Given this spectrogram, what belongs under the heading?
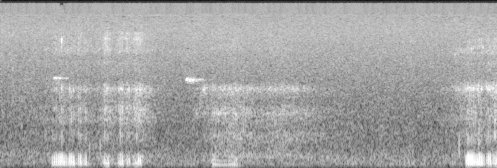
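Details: Little brother sleeping and snoring, not waking despite attempts to wake him: three rough, low, rattling snore bursts in a quiet room, the last starting at the end; snoring.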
